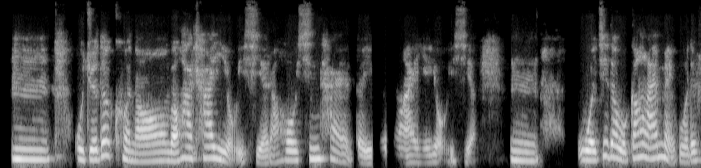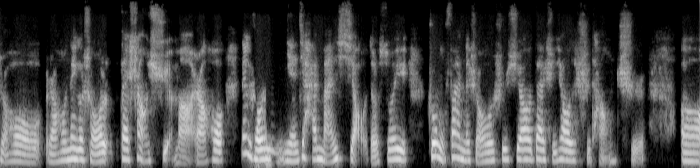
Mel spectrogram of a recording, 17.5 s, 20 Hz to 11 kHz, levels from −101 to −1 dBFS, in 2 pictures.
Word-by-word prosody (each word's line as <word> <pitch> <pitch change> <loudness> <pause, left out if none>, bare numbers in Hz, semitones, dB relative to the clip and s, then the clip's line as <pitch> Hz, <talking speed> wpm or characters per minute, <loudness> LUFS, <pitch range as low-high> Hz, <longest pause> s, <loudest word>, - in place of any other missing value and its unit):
嗯， 195 -2 +4 0.3
我 200 -2 +3
觉 195 +1 +4
得 270 +3 +4
可 205 -7 0
能 165 +1 +3
文 165 -1 +6
化 225 +1 +2
差 225 0 +1
异 205 -4 +4
有 - - -1
一 - - -3
些， 130 -3 -3
然 130 - -5
后 185 0 +2
心 205 +4 +1
态 190 -7 -3
的 130 - -1
一 125 - +1
个 - - -11
障 145 -2 -8
碍 140 - 0
也 140 0 -8
有 150 - -4
一 - - -8
些。 180 +3 -8 0.4
嗯， 175 -2 -1 0.5
我 185 -1 +6
记 265 +9 -2
得 245 -3 +4
我 175 - +4
刚 230 +7 +1
来 215 +1 +4
美 235 -3 +1
国 150 -2 -3
的 170 +2 +1
时 175 -3 -6
候， 155 -4 -1
然 150 -1 -3
后 180 +2 -2
那 205 +1 +3
个 195 - +3
时 190 -4 -5
候 150 - +2 0.3
在 200 -2 +3
上 180 -3 -2
学 395 - -3
嘛， - - -1
然 - - +1
后 180 -2 +1 0.2
那 320 - -1
个 260 - +1
时 - - 0
候， 190 - +8
呃， 200 - +4 0.2
年 170 0 -1
纪 - - -1
还 195 - -1
蛮 200 0 +1
小 215 0 -4
的， 130 +1 -2
所 195 +1 -1
以 190 -3 +3 0.2
中 260 0 +4
午 220 - 0
饭 235 -4 0
的 175 - -2
时 - - -6
候 170 +3 0
是 195 +2 -4
需 200 +1 -3
要 195 0 +4
在 200 -1 +2
学 170 -3 -6
校 190 -1 +3
的 175 - 0
食 - - -9
堂 165 - -9
吃。 - - -8 0.4
呃， 165 - 0
185 Hz, 275 characters per minute, -21 LUFS, 165-205 Hz, 0.5 s, 候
